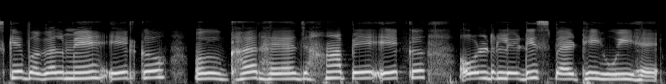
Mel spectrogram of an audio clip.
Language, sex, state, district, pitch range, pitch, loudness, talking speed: Hindi, female, Jharkhand, Deoghar, 260-295 Hz, 275 Hz, -12 LUFS, 135 wpm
